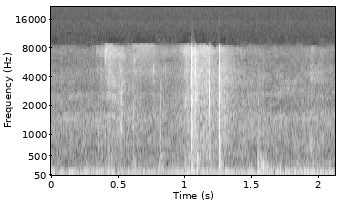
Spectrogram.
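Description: Quiet room tone with a steady low hum and two faint clicks about a second in.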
